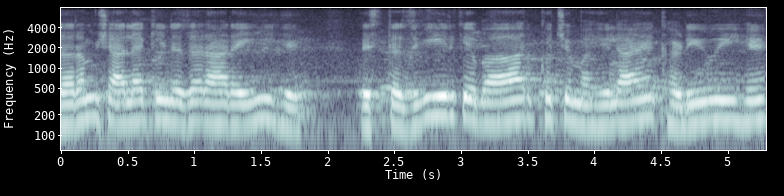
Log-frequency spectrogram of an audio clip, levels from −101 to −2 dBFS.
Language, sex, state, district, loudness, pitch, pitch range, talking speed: Hindi, male, Jharkhand, Sahebganj, -15 LUFS, 155 Hz, 145-170 Hz, 170 wpm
